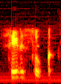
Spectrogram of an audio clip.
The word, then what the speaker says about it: Sirczuk: Se dice Sirsuk. Ah, bien, bien. Sí, no, porque la CZ, o sea, en realidad sería como una CH, pero acá en Argentina se dice como si fuera una S normal, Sirsuk.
